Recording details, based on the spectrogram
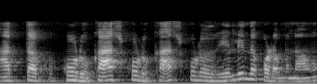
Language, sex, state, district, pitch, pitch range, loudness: Kannada, female, Karnataka, Chamarajanagar, 180 Hz, 165-200 Hz, -20 LUFS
